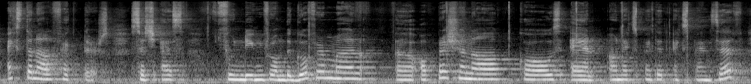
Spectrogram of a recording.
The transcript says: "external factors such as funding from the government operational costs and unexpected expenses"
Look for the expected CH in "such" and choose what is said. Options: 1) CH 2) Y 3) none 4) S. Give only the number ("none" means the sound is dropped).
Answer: 1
